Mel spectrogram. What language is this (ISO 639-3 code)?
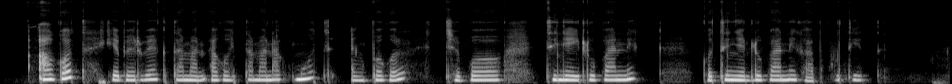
kln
